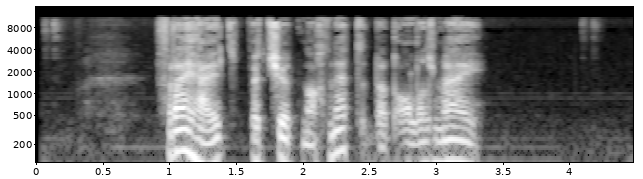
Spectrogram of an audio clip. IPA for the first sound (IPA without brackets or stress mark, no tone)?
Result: f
